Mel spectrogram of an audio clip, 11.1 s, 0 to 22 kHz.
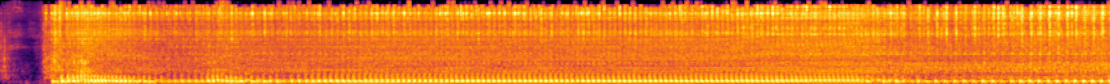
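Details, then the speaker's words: Honda Supra body with Mochin engine, valve cover off, running: coarse steady clatter near 230 beats a minute over idle; no oil reaching the head makes the engine rough, left-side noise usually from a loose cam chain. "Ini udah dipastikan oli mesinnya tidak bersirkulasi ke bagian head. Nah, ini permasalahan yang membuat ee mesinnya kasar ya. Terlebih ee untuk blok di sebelah kiri itu biasanya akibat rantai keteng yang kendor."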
